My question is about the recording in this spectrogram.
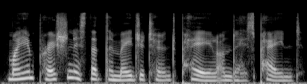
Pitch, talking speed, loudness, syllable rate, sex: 215 Hz, 215 wpm, -17 LUFS, 5.5 syllables/s, female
